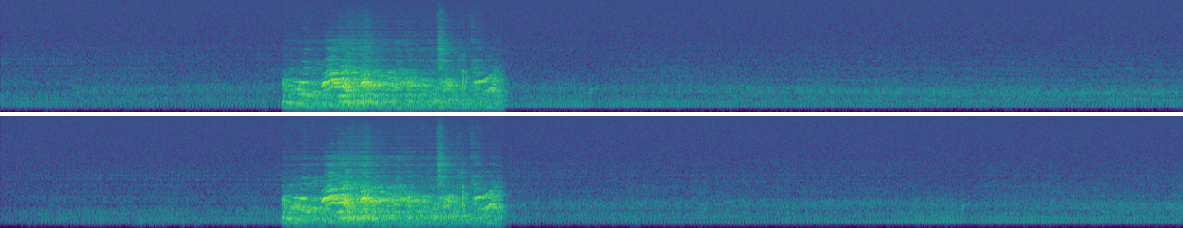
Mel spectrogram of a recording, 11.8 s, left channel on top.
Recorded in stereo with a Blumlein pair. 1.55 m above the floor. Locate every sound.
2.8 s laughter: 5° right, 2 m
